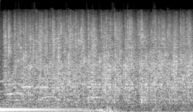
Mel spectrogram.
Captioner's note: applause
